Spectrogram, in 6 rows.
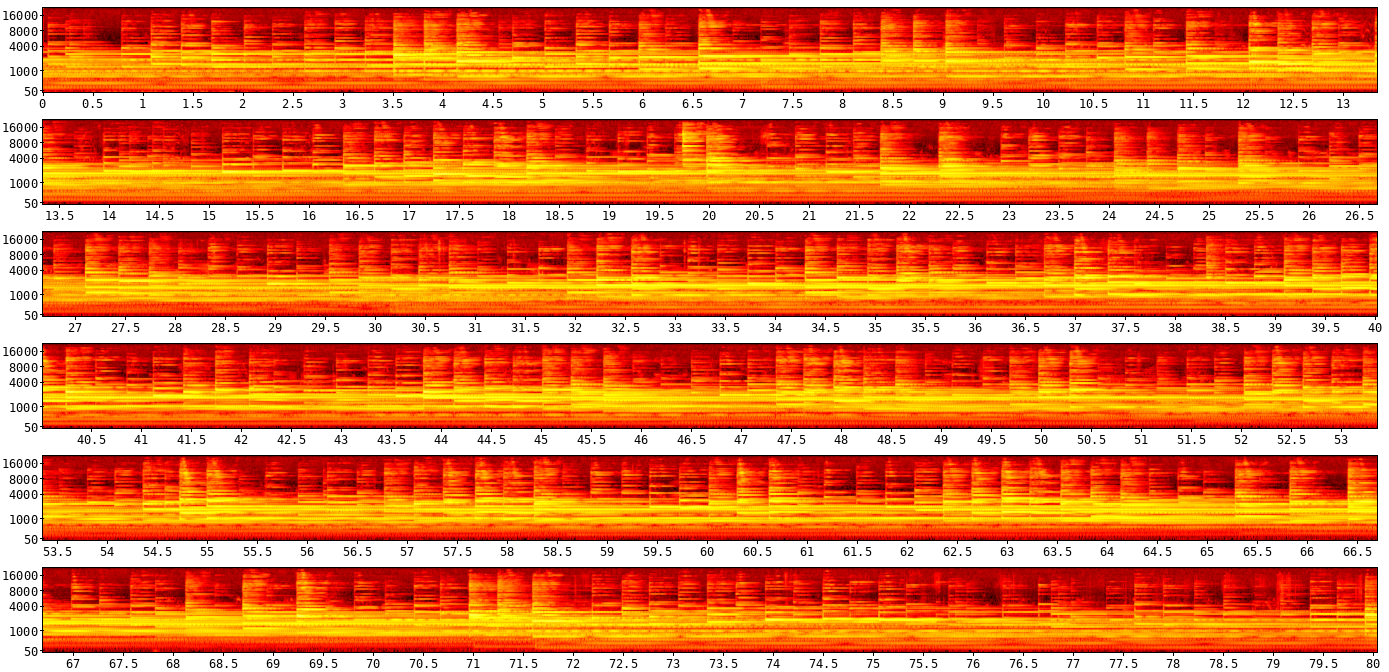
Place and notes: Андропова пр-т, строение, Москва, Россия - Russian instrument Bilo
Russian instrument "Bilo" (flat bells). The recording was made in the park "Kolomenskoye" on June 22, 2014.
Москва, ЦФО, РФ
